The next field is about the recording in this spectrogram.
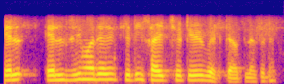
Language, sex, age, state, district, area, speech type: Marathi, male, 30-45, Maharashtra, Nanded, rural, conversation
